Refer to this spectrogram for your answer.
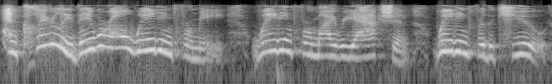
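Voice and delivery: normal talking voice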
